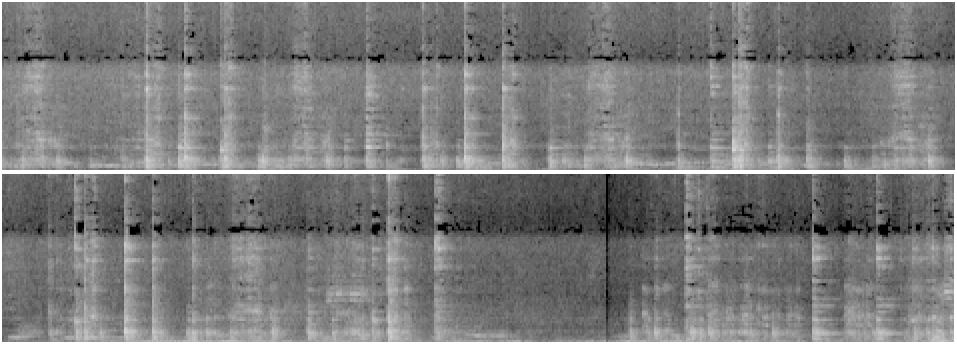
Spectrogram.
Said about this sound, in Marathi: व्यवस्थित परतून घ्यायचं आहे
